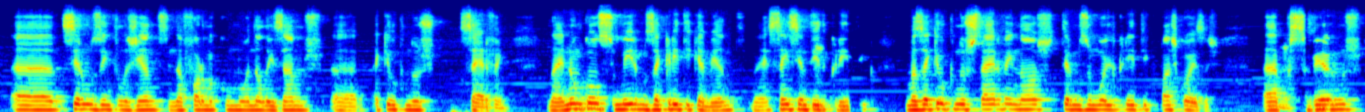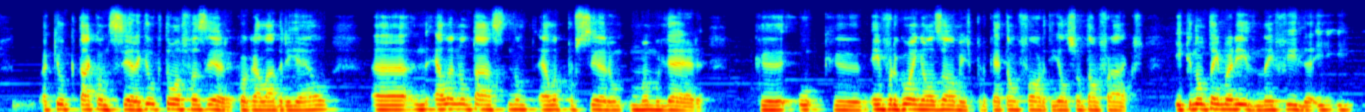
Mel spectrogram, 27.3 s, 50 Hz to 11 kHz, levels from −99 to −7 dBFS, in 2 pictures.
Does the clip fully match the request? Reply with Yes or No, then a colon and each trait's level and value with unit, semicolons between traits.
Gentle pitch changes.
Yes: narrow, 2.1 semitones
